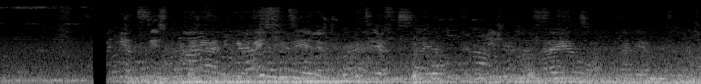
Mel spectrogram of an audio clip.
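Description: A bus drives along a road with a loud, rumbling roar.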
